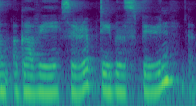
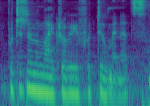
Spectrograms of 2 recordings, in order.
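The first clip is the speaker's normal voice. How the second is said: ordinary talk, nothing marked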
